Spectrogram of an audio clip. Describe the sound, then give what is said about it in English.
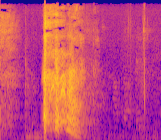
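A single loud cough bursts out with a sharp start and trails off raspily over about a second, followed by quiet and a faint click. “I'll try not to cough all night.”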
